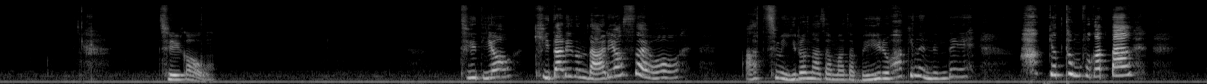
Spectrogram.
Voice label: Young Female Happy, korean voice emotion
